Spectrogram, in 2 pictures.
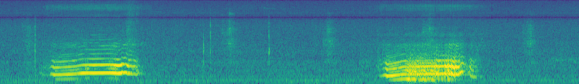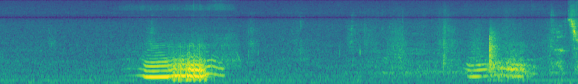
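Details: Freddie, a big fat white diabetic cat, snoring real loud while asleep: loud, rasping, wavering snores about every three and a half seconds, each lasting under a second, with quiet pauses between.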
